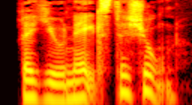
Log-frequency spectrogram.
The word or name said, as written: regionalstation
